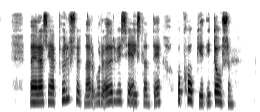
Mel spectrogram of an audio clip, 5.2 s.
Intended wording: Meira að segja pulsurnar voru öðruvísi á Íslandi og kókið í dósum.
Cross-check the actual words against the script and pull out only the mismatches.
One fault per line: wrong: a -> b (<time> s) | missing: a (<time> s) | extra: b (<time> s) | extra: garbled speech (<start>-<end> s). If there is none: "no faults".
no faults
